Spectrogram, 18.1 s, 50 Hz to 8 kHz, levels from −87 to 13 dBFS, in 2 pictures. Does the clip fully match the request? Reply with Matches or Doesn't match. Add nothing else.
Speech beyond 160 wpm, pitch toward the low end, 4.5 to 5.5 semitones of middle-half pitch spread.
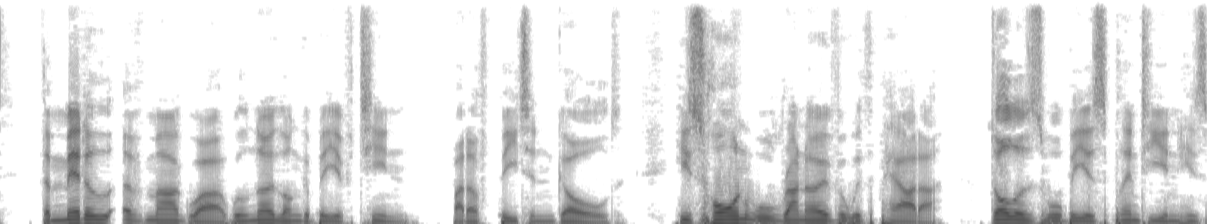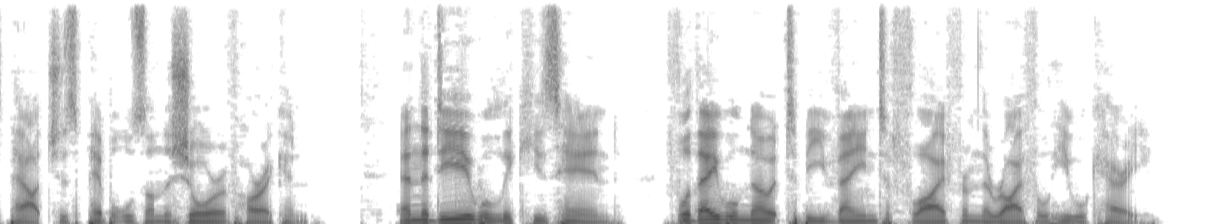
Doesn't match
